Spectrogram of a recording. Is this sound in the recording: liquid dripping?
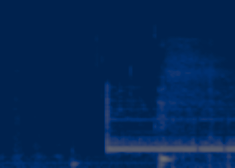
no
